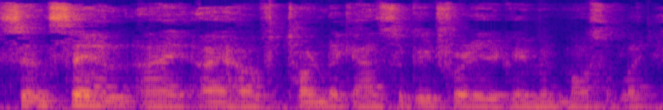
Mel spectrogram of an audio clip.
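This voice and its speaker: A man's medium-pitched voice with a Belfast accent, fairly quick and fairly even in intonation, with audible room echo. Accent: Belfast Northern Irish. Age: 60s. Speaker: former loyalist paramilitary and community negotiator. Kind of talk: interview.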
